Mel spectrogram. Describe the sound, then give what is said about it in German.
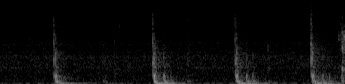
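Four separate computer keyboard key clicks, spaced about a second apart with slightly uneven timing. Each is a sharp tap, with quiet background between them and no talking. “Hä, ist irgendwas mit deiner Tastatur kaputt?”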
